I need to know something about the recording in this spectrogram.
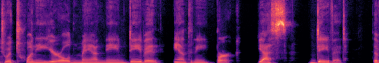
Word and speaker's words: d4vd: He was a 20-year-old rising star in the music world, better known to fans as David, pronounced David, but spelled D4 VD.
